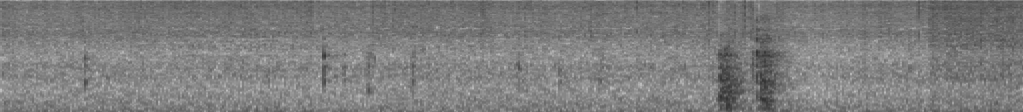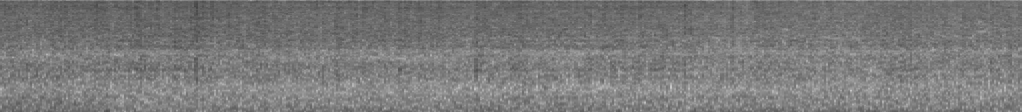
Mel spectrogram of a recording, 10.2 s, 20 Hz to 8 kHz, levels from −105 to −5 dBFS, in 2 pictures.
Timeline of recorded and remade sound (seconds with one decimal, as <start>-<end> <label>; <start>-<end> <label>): 0.0-0.8 recorded; 0.8-1.7 remade; 1.7-5.5 recorded; 5.5-6.4 remade; 6.4-7.4 recorded; 7.4-10.2 remade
